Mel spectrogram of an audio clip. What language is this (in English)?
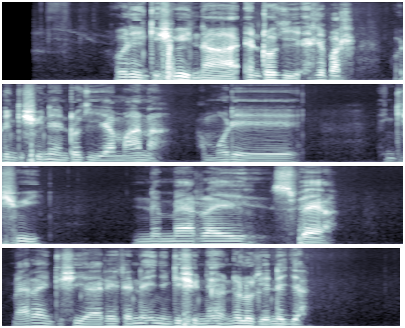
Masai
